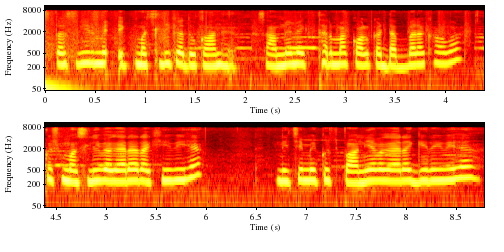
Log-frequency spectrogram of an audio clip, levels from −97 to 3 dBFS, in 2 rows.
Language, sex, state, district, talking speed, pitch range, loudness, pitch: Hindi, female, Bihar, Madhepura, 205 wpm, 240-260 Hz, -16 LUFS, 255 Hz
